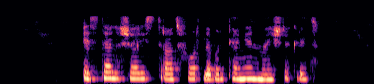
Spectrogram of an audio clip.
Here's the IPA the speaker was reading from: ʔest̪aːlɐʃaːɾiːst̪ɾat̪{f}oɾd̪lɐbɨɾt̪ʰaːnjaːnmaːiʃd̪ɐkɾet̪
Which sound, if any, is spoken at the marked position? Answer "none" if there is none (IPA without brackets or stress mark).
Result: f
